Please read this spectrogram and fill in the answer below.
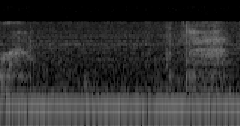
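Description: Quiet room tone from a voice microphone: a steady low electrical hum with faint hiss, and a soft breath about a second and a half in, just before speech resumes.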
